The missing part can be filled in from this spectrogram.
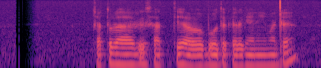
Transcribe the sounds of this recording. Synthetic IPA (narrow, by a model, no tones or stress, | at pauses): t͡ʃat̪uɾaːʋɾḭsat̪jəaʋəboːd̪əkəɾəɡæniːməʈə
